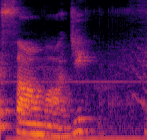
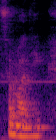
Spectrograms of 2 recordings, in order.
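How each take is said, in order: First: सामाजिक slowly, with long first aa; as written. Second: सामाजिक quickly, with short first vowel; as spoken. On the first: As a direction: stretch सामाजिक out as "saa-maa-jik". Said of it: "लेकिन लिखेंगे". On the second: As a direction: say सामाजिक as "samajik". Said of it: "लेकिन लिखने में क्या लिखेंगे?". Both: Shown as a demonstration.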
